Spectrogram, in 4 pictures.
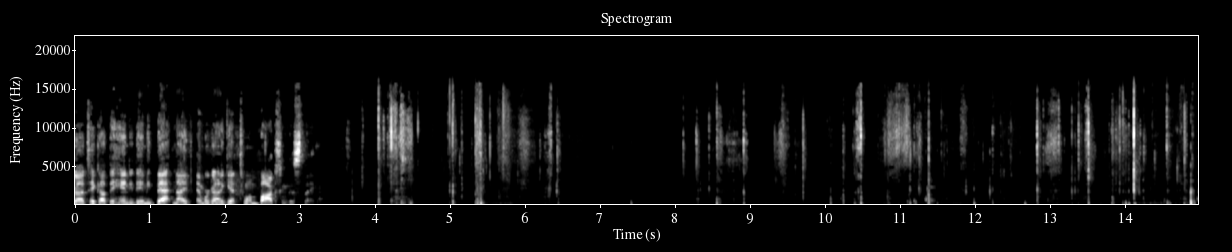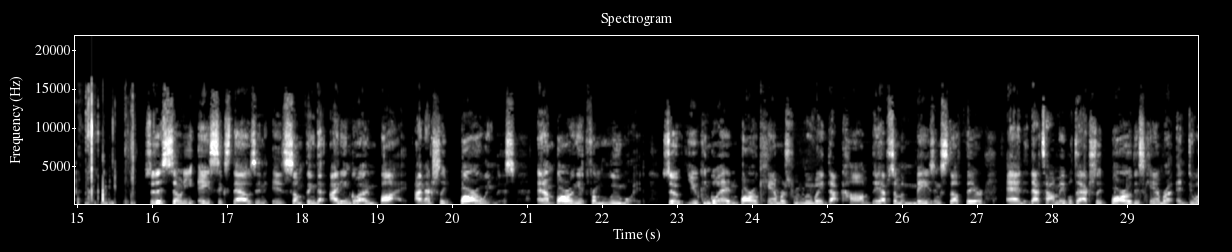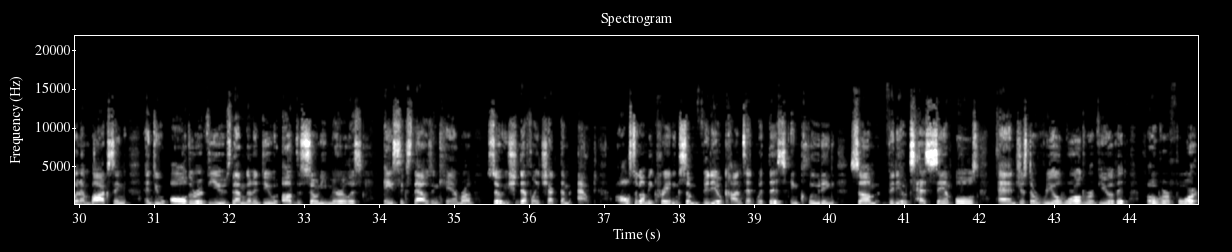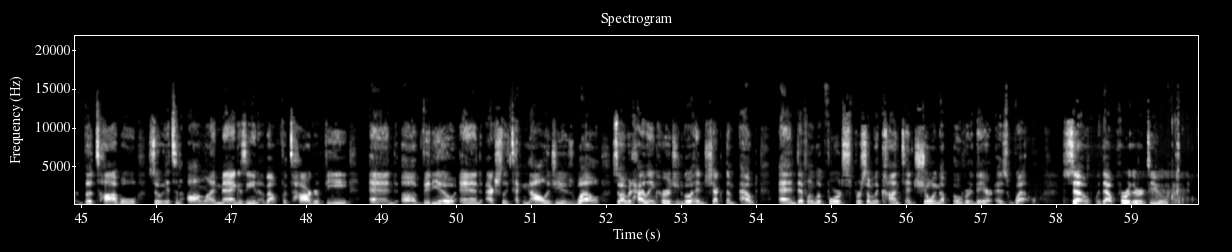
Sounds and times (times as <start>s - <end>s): Speech: 0.0s - 3.3s, 15.9s - 59.8s
Inside, small room: 0.0s - 59.8s.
